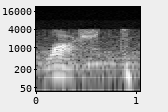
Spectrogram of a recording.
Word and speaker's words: washed: Okay, so like for example, washed. Washed. Of course, it's now pronounced as t, t sound.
